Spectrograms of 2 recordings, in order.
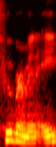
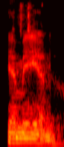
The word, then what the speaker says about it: Huberman: It's Huberman, Huberman, Huberman, just as it kind of like phonetically goes out.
